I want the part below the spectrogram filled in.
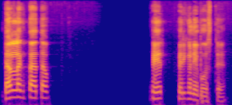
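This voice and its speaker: A man's voice: high voice, expressive, normal speed, fairly bright tone, dry recording. A man teaching a class with a north Indian Hindi accent, coaxing students with rhetorical questions. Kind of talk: classroom lecture.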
